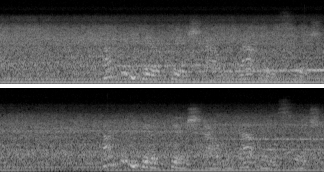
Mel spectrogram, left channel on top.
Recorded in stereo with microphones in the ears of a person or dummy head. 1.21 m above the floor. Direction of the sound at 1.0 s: 30° right (ahead or behind).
